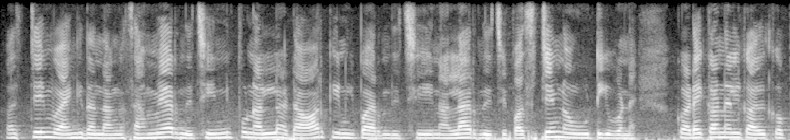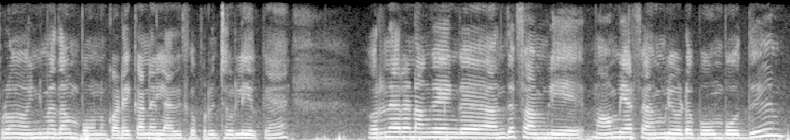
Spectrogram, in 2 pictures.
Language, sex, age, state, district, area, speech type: Tamil, female, 18-30, Tamil Nadu, Thoothukudi, rural, spontaneous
